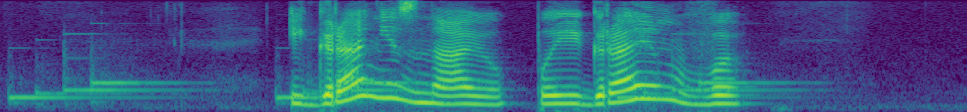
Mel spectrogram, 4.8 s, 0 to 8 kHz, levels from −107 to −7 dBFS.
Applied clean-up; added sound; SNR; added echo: none; Ringtone; 17 dB; none.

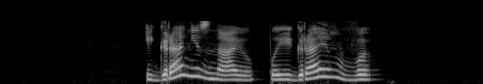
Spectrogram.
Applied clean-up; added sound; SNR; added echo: none; none; none; none.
